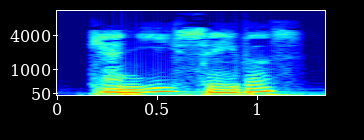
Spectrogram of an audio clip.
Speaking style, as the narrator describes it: she gasped

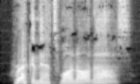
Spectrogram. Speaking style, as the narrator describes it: she laughed

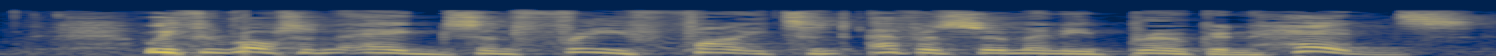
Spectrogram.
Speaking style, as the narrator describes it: exclaimed Eric

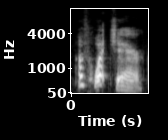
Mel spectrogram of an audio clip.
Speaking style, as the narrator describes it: called Peter back in answer, in a morose tone of voice

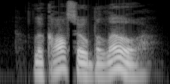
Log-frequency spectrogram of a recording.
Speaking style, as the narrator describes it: whispered Sir Thomas

